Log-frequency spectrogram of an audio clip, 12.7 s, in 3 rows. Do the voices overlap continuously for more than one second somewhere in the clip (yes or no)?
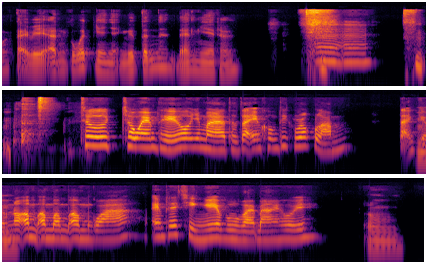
no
